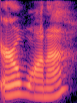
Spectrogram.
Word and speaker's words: Arowana: I went to Camp Arowana, which is rhymes with Camp Oh, Marijuana.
